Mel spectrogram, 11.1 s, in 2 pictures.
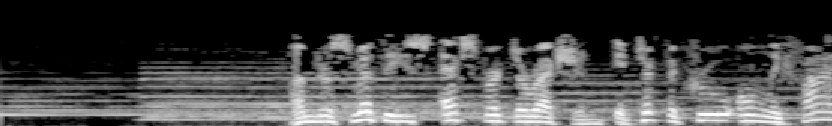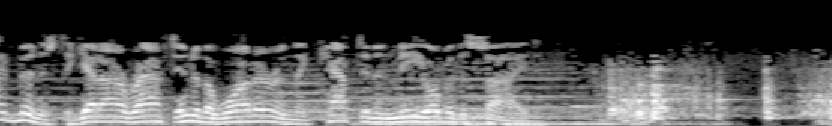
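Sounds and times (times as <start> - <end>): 
speech: 1.9 - 9.7
outboard motor being started: 9.5 - 11.0.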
